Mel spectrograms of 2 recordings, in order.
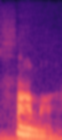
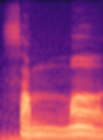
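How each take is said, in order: First: The m sound is short, said once. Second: The m sound is held long, doubled. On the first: The speaker calls it right. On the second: The speaker calls it wrong.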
